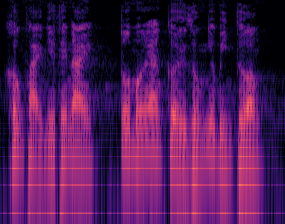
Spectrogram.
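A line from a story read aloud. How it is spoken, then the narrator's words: Loud yell. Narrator (Vietnamese): Hắc Viêm Triệt lớn tiếng gào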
